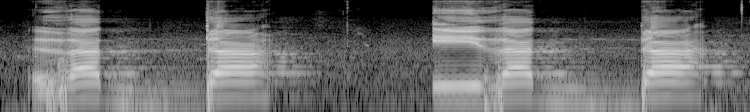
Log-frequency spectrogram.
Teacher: اس ذال کو دال کے ساتھ ملانا ہے، دونوں میں سے سخت دال کو پڑھنا ہے، اس کے اوپر تشدید ہے، اس کو سخت نہیں کرنا، ٹھیک ہے.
